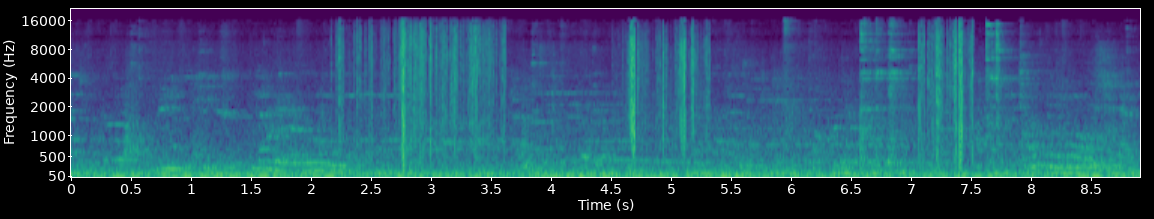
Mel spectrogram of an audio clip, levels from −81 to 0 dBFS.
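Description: A worn cable, connector or control being moved is the likely cause here: its contact resistance shifts rapidly, injecting dense, irregular noise bursts. This cable scratch noise first appears from 2.16 to 3.63 s at roughly the level of the sound itself, then from 4.50 to 5.32 s and from 7.05 to 7.54 s, somewhat louder than the sound. Each stretch is heard as scratching or rustling laid over the audio.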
